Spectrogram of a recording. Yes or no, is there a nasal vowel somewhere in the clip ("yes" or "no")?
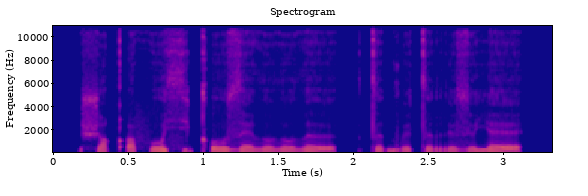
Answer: no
